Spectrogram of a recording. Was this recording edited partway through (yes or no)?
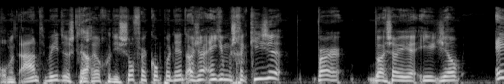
no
